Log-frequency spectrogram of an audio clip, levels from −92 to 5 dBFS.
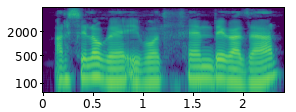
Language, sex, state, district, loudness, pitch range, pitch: Chakma, male, Tripura, West Tripura, -19 LUFS, 115-135 Hz, 120 Hz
